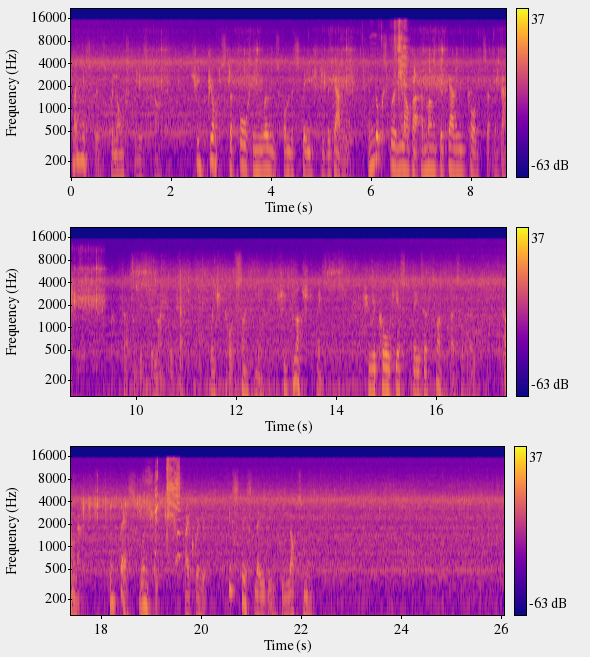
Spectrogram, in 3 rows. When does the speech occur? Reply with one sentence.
The speech can be heard from 0.0 to 8.9 s and from 9.5 to 22.2 s.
